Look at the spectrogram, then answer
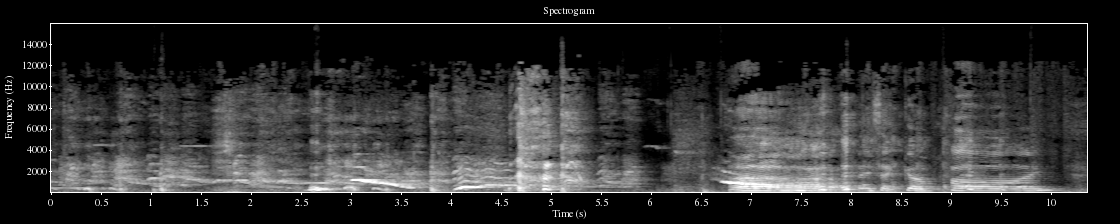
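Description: A Scottish Terrier howls, wavering drawn-out notes rising and falling as it joins other dogs.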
